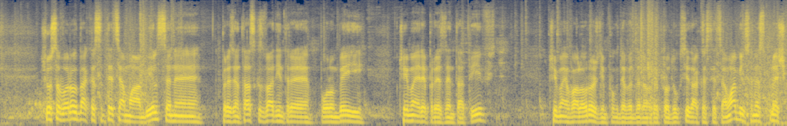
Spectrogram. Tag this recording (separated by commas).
Bird, Pigeon, inside a small room, Speech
